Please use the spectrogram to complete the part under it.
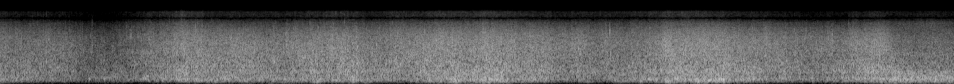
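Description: Wind-driven choppy waves slap and wash against the shore of a mountain lake, a steady loud roar of surf and gusts filling the whole stretch without letup.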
